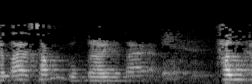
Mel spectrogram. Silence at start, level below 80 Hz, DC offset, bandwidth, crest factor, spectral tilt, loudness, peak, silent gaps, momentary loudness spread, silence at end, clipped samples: 0 s; -54 dBFS; under 0.1%; 7.2 kHz; 22 dB; -2 dB/octave; -21 LUFS; 0 dBFS; none; 21 LU; 0 s; under 0.1%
